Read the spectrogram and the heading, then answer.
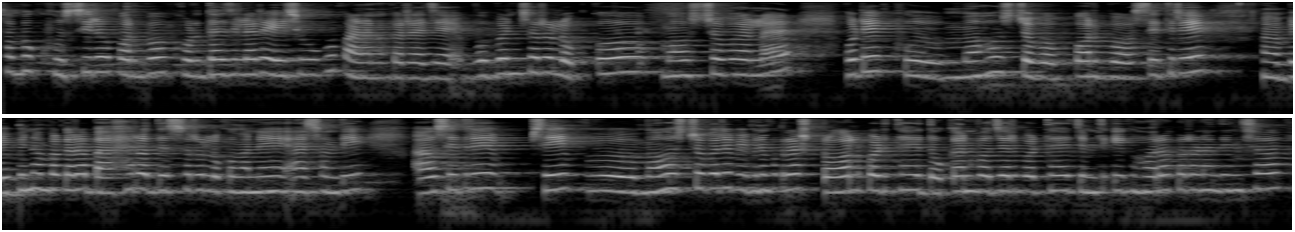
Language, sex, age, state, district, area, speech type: Odia, female, 30-45, Odisha, Khordha, rural, spontaneous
